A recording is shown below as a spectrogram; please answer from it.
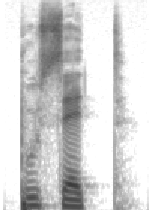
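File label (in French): "poussette", French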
